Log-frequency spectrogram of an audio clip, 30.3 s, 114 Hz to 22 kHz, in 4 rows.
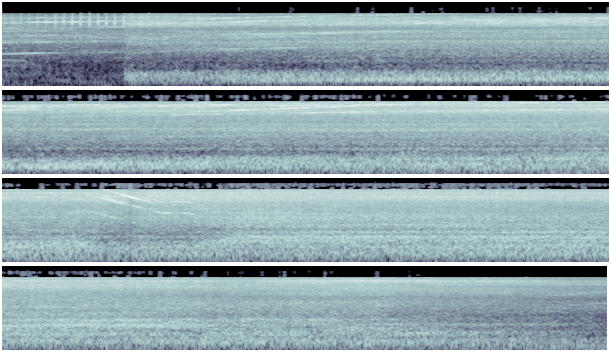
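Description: MTT Turbine Superbike Y2K's Rolls-Royce Allison gas turbine starting up and running, really loud. A whine climbs in pitch over the first ten seconds or so under a steady jet-like roar. About sixteen seconds in, a high whine drops sharply in pitch, and the roar eases off near the end.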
